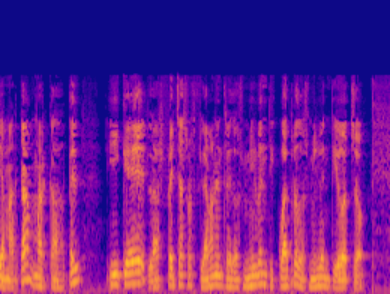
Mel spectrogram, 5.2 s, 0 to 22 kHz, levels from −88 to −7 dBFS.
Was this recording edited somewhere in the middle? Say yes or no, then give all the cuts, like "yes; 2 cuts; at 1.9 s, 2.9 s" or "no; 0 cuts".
no; 0 cuts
